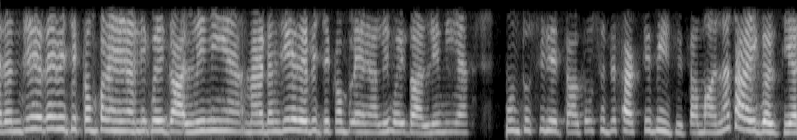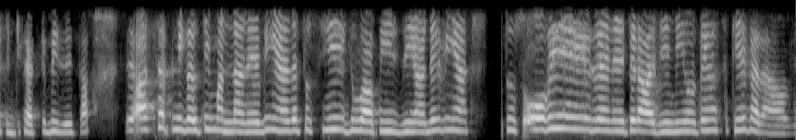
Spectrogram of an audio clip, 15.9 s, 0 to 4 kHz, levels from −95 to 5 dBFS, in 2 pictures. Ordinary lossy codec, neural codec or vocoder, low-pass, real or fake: AAC, 32 kbps; codec, 16 kHz, 2 kbps, FreqCodec, larger model; 3.6 kHz; fake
